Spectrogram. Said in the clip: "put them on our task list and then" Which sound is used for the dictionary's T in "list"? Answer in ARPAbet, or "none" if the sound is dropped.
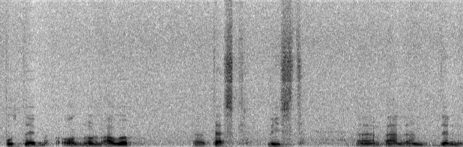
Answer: T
